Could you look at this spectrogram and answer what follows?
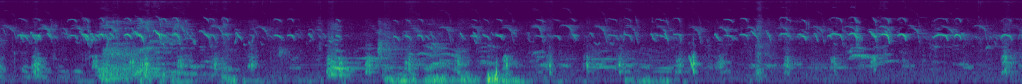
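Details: Mother hen feeding her chicks on a rainy day in a village in Pakistan; low clucks in bursts mixed with dense, high peeping of many chicks throughout, plus low thumping and handling noises.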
